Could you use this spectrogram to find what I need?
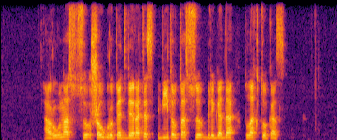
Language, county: Lithuanian, Vilnius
